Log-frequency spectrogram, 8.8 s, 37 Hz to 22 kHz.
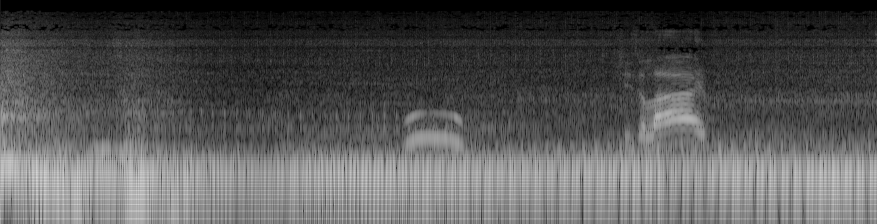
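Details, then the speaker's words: Nissan R34 Skyline RB25DET just after cam seal replacement and reassembly: a steady, even idle with a low, smooth beat and no knocks or ticks. It started right up without problems. "actually father than that started right up no problems"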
